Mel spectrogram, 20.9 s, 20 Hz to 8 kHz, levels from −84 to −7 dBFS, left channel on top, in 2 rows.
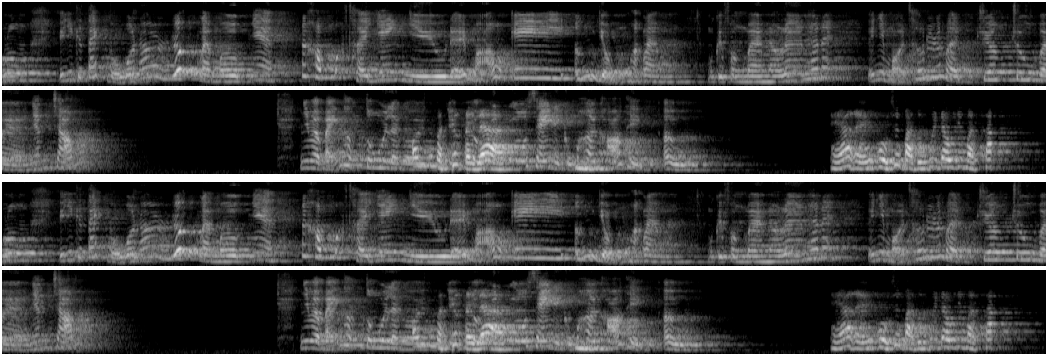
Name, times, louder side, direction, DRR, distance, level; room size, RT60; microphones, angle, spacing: voice 1, 0.0-6.8 7.1-8.3 8.7-11.2 13.2-14.7 15.1-17.3, equal, 5° left, 3 dB, 4.1 m, -35 dB
voice 2, 14.5-15.6 16.2-16.4 18.7-20.3, left 3 dB, 35° left, 7 dB, 1.1 m, -28 dB
28.0 x 22.5 x 8.6 m, 1.0 s
head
